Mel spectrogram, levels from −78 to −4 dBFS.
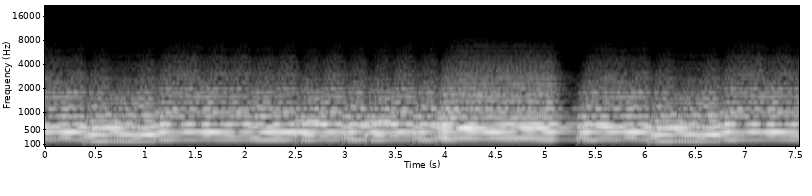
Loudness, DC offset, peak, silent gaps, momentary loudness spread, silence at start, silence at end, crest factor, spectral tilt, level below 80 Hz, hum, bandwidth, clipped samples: -17 LUFS; 0.3%; -2 dBFS; none; 4 LU; 0 s; 0 s; 14 dB; -7.5 dB/octave; -70 dBFS; none; 6.8 kHz; under 0.1%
